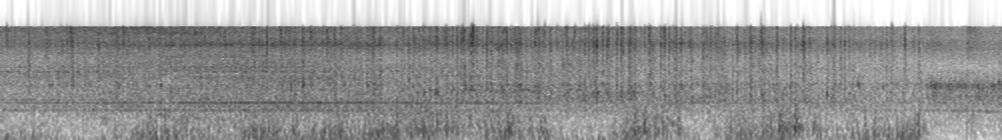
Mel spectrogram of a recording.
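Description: A garden-railway locomotive hauling a long train of small wooden wagons past, with an uneven rumble and clicking of the wheels on the track and a faint steady whine. The rumble stops suddenly about nine seconds in.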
